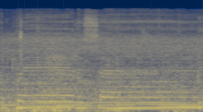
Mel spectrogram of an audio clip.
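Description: Background music: a soft instrumental track of held notes that change every second or so.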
